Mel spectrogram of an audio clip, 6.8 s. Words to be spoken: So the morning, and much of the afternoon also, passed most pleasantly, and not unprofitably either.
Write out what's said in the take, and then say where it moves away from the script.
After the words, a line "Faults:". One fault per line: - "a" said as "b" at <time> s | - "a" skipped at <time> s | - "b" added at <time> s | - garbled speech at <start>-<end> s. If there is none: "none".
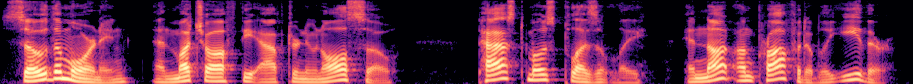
So the morning, and much off the afternoon also, passed most pleasantly, and not unprofitably either.
Faults:
- "of" said as "off" at 1.5 s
